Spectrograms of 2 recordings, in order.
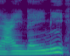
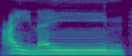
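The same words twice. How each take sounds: First: Said in the usual way. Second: Slow, level recitation holding the end of "আইনাইন"; drawn-out pausal ending. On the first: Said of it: "বানান করলে হয়". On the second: Shown as a demonstration. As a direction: stretch the last "ই" of "আইনাইন" before closing on n. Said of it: "এক লিফ টেনে পড়তে হবে।". ("আইনাইন"-এর শেষে টেনে থামা)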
